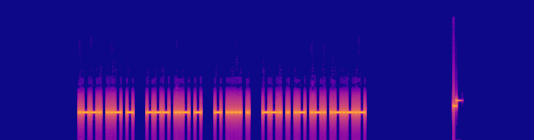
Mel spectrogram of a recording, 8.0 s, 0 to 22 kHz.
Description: Morse code, heard as a keyed tone, about 40 wpm, 700 Hz. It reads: PUT OUT THE GEAR.
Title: Sentences from Top 1400 Words 40wpm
